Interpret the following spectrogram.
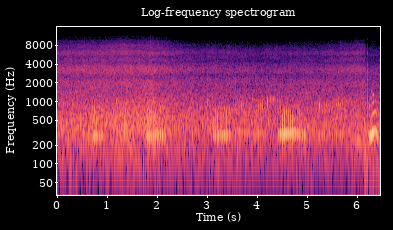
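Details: A couple of elephant seals in the beach shallows, among many on the sand, confront each other in apparent play fighting, giving repeated guttural, bubbling pulsed grunts over a steady wash of surf.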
